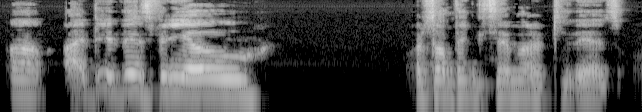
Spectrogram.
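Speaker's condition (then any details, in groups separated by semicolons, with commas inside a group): Cerebral palsy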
